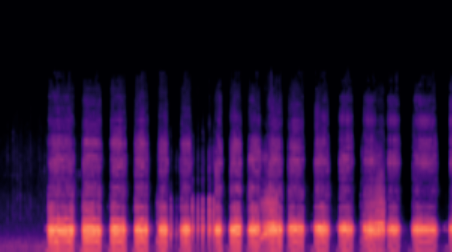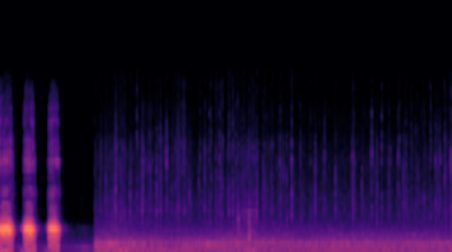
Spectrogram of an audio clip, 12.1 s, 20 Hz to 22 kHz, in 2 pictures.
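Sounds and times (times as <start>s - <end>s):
duck call quacks: 0.6s - 6.9s.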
